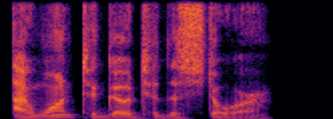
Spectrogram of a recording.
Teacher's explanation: Which words are stressed? Want and store. The words with the most meaning. It sounds like da, da, da, da, da, da.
